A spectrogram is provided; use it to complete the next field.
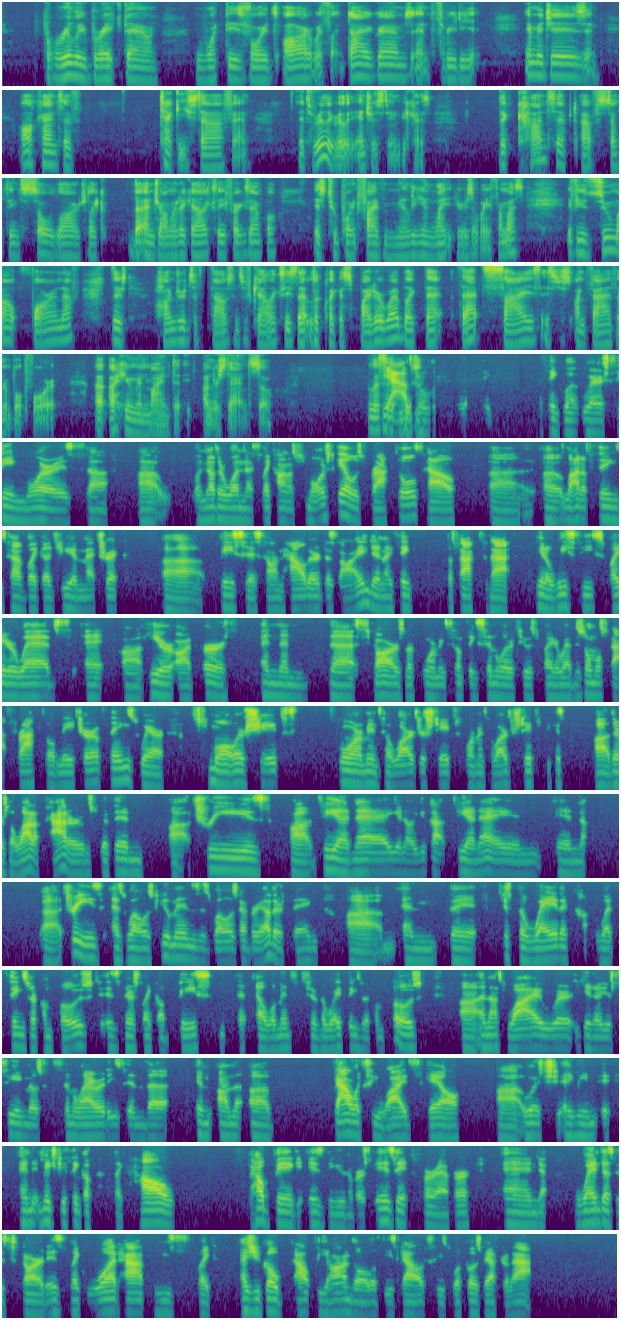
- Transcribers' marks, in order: static; tapping; distorted speech; unintelligible speech; other background noise
- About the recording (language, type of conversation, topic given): English, unstructured, What is something you learned recently that surprised you?
- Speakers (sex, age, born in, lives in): male, 35-39, United States, United States; male, 45-49, United States, United States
